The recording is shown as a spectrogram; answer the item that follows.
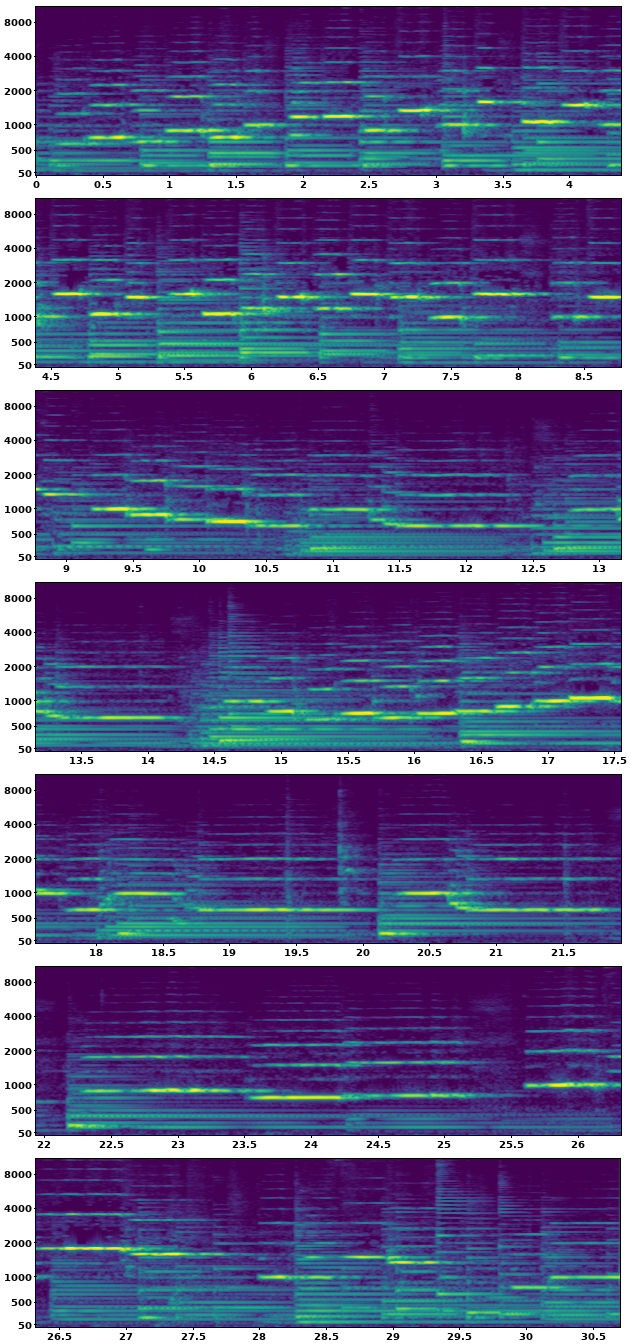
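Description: Concert flute and classical guitar playing together: the flute carries a flowing melody with rising and falling runs over picked guitar accompaniment, and both break off for a moment about two-thirds of the way through.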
